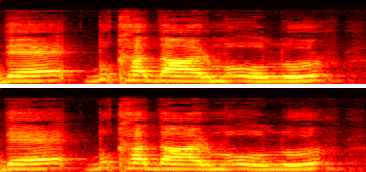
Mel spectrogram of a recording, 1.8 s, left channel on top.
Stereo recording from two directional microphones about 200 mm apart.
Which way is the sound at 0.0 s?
30° left (ahead or behind).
